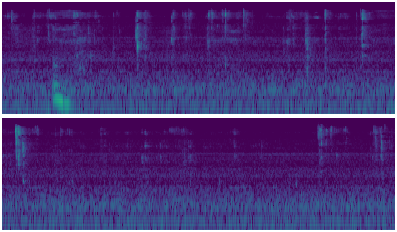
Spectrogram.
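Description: Close-up chewing of lamb chop meat, with scattered small wet mouth clicks and smacks. About a second in, the eater gives a short hum that falls in pitch; this is the loudest sound.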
